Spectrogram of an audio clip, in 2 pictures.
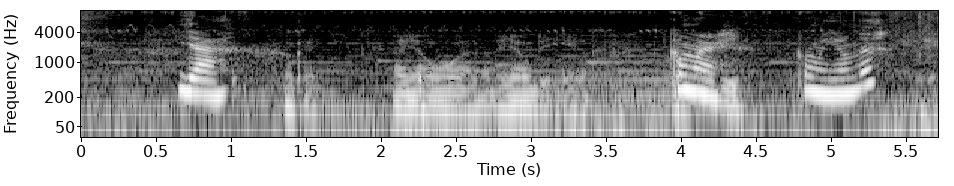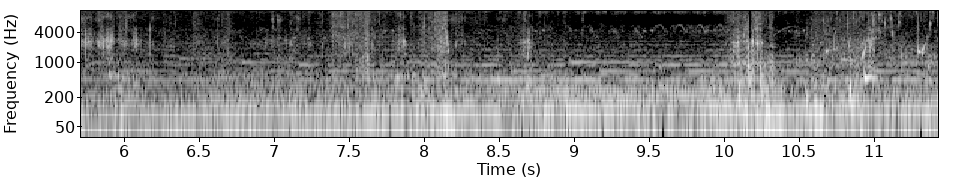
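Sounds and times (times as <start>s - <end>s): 
speech: 0.6s - 5.8s
eel slipping from hands and splashing into dark water: 4.0s - 11.4s.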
